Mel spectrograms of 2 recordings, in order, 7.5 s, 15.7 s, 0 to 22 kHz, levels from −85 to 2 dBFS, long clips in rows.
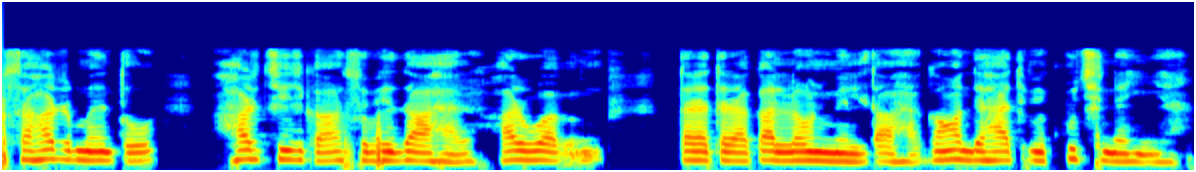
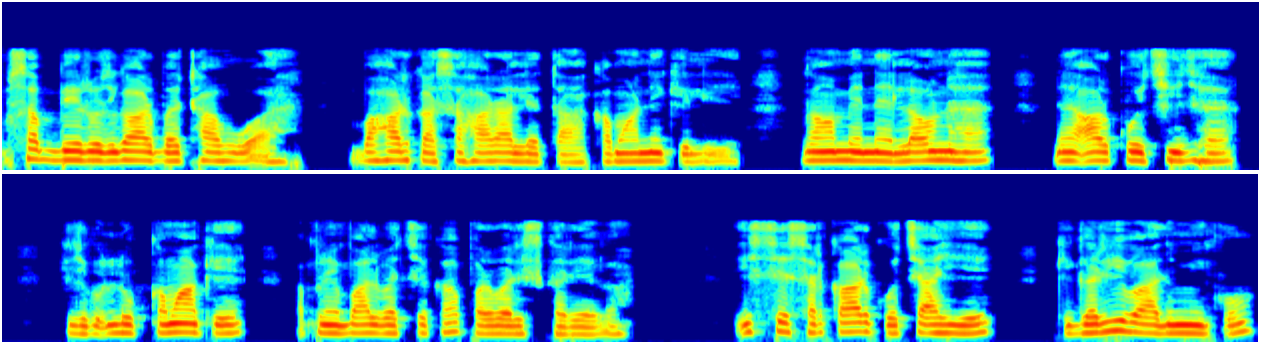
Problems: none marked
